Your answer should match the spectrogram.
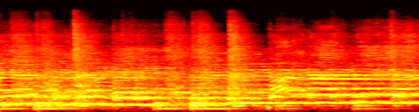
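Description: Choir singing a folk song in held, sustained notes over a steady rhythmic drum-like percussion accompaniment.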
